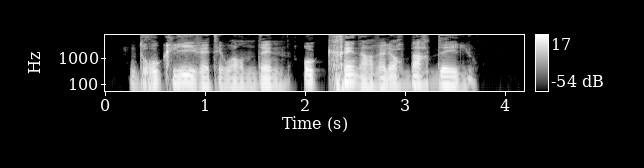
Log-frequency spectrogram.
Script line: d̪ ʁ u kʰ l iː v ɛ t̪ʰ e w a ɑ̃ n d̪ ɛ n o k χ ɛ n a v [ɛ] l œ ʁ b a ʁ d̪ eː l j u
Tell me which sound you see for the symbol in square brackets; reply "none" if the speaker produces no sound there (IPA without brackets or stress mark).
ɛ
